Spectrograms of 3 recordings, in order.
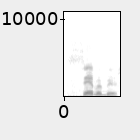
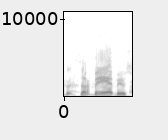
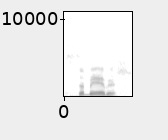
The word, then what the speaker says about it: Sammamish: Ron perro is from he gave me the correct procrastination Sammamish salmon I butchered it last time I said it's a man missed or something crazy and uh I told him he laughed at me he said yeah it's Sammamish so um but yeah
